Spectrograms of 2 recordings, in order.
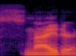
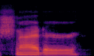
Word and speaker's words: Snyder: scene of everyone saying it's Zack Snyder not Schneider first off I don't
